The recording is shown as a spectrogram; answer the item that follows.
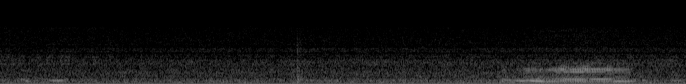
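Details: Sleeping male Pekingese nearly seven months old snores indoors: soft breathing at first, then one loud, buzzy, rough snore lasting over a second near the end.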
